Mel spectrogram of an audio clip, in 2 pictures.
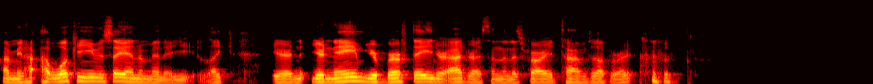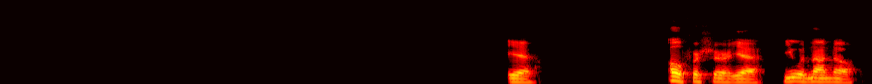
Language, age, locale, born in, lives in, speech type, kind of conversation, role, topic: English, 20-24, en-US, United States, United States, conversation, advice, user, How can I build meaningful friendships quickly after moving to a new city?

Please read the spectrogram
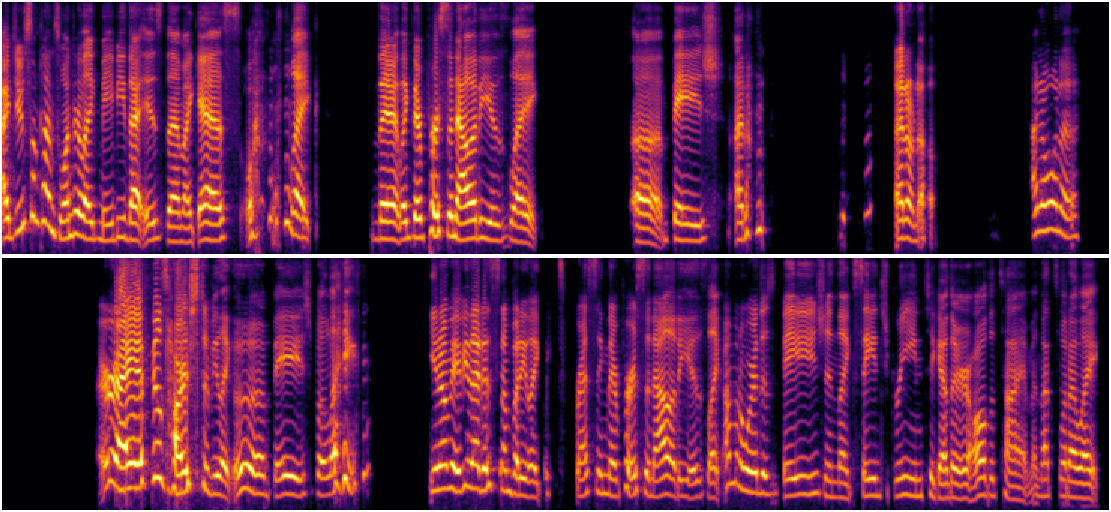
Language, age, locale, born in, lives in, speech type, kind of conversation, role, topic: English, 30-34, en-US, United States, United States, conversation, podcast, guest, How does what we wear reflect who we are and what we value?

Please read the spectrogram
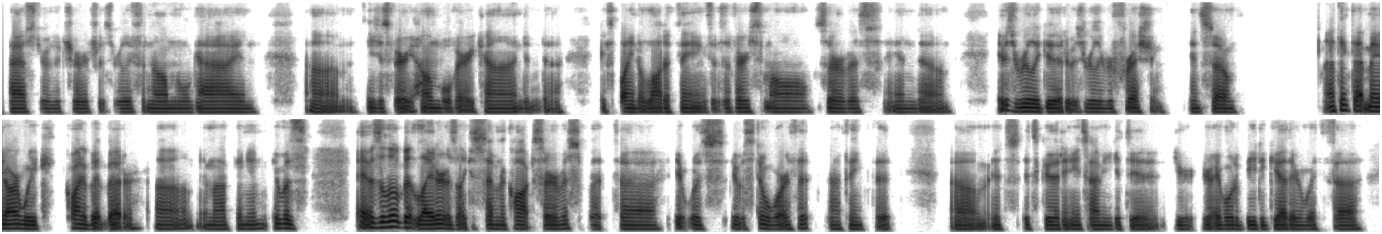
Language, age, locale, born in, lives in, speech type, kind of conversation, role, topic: English, 30-34, en-US, United States, United States, conversation, unstructured, none, What small joy made your week a little better, and why did it matter to you?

